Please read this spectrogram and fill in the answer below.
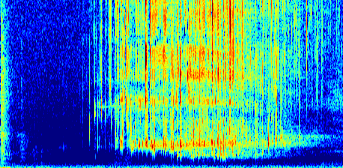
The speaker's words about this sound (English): Yes. And how do we start this up? We start this up by pouring some tea.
